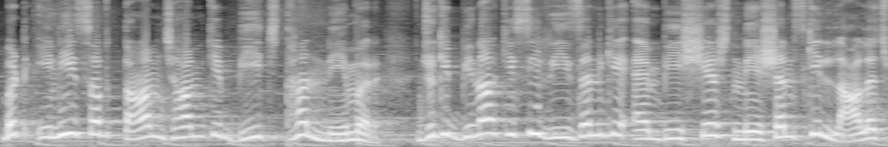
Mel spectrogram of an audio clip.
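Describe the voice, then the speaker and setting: Over noticeable background noise, a high-pitched man speaks at a fairly slow pace with lively intonation. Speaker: YouTube movie explainer. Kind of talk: scripted narration.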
